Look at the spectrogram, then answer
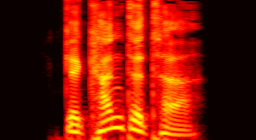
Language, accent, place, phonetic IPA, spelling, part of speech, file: German, Germany, Berlin, [ɡəˈkantətɐ], gekanteter, adjective, De-gekanteter.ogg
- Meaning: inflection of gekantet: 1. strong/mixed nominative masculine singular 2. strong genitive/dative feminine singular 3. strong genitive plural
